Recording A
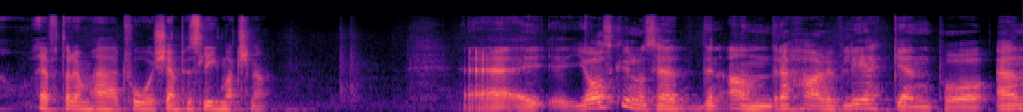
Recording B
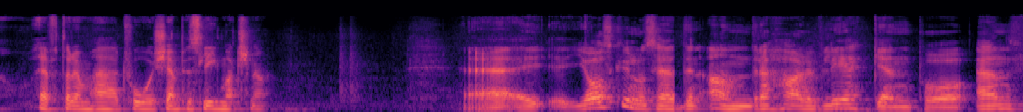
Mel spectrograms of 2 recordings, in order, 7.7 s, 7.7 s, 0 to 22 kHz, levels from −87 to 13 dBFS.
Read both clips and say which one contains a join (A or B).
B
